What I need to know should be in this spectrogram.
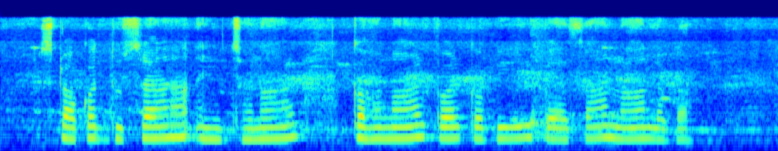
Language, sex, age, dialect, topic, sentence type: Magahi, female, 51-55, Northeastern/Surjapuri, banking, statement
